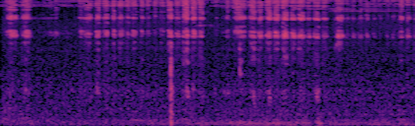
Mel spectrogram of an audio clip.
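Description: A graphite pencil held in the fingers rubs and scratches across a small flat cream paper card bearing a coloured-pencil drawing, which lies on a white table, while shading. Quiet, bright scratchy strokes come in quick rhythmic bursts with brief pauses, and one sharper tick stands out partway through.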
